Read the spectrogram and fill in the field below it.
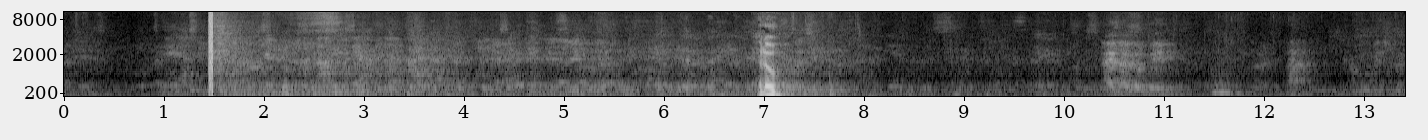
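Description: A man speaks at a distance through a loudspeaker in a room with echo.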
